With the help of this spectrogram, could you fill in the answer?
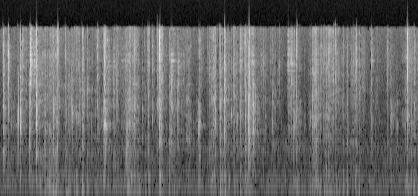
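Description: A metal utility blade shaves curls off a solid translucent cream soap bar held in the hand. The blade gives a dense run of crisp, bright scraping and crackling ticks with almost no ring, over a faint low rumble.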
